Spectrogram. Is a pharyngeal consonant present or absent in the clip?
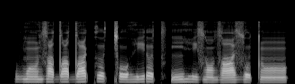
absent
